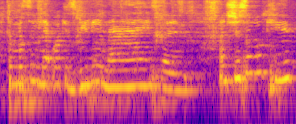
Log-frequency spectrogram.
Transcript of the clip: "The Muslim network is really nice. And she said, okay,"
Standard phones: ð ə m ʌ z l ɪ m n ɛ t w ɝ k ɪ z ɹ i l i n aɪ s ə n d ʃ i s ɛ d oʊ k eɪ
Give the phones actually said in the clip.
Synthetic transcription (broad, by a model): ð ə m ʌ s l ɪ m n ɛ t w ɝ k ɪ z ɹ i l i n aɪ s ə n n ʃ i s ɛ oʊ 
